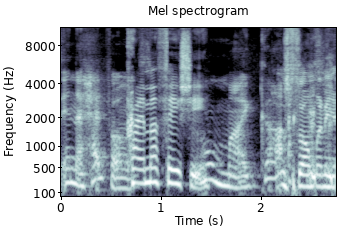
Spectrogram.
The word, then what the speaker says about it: prima facie: I think the real pronunciation on Google... Prima facie.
